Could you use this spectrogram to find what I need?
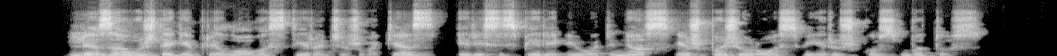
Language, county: Lithuanian, Šiauliai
